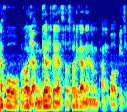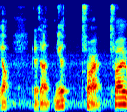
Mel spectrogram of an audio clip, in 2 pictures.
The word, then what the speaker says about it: neutral: 짧게 한 번의 호흡으로 연결되어서 소리가내는 방법이죠 그래서 뉴트럴 트럴 발음이 같은 경우에 트럴이 아니라 트 이렇게 연결돼서 뉴럴 이렇게 발음할 수 있는 것이죠 이러한 그 겹친 발음의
